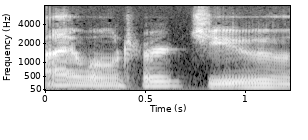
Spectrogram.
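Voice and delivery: cutesy little voice, high-pitched, slow, drawn out. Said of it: "she's got like this cute little voice".

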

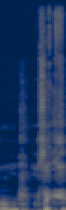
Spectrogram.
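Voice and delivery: put-on Japanese accent. Teasing the other speaker by repeating his word in a mock japanese accent. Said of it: "you went".

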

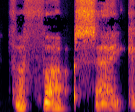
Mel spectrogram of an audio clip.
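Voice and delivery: quiet muttered remark. Retelling what he said to the friend assisting him on a photo job: muttered under breath. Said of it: "very quietly under my breath in the corner".

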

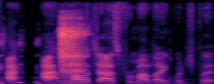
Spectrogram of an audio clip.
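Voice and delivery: shrill voice pushed way up and loud. Quoting a coach's apology at a press conference: Mack Brown impression. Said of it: "Ryan Nanni finds the best octave".

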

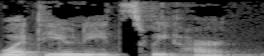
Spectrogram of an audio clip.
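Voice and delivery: tender, soothing tone. Showing a question to ask yourself when hurt: soothing voice, like to a small child. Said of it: "just like you're talking to a cute four-year-old".

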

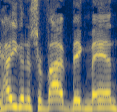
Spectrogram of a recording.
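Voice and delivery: ordinary talk

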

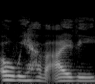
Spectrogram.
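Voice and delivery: put-on, slow Eastern European accent. Recounting a scene where a guy calls, in an eastern european accent. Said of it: "he's got this Eastern European accent".

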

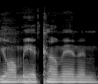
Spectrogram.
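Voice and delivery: put-on heavy overdone southern country twang. Speaker acting out a family member's words, overdone Southern country twang. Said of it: "that was a little too much twang".

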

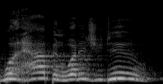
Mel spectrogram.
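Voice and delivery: acted exasperated, upset, frustrated and demanding tone. Retelling a question to a child who knocked his sister over: retelling own frustrated question. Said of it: "I look at Emerson frustrated".

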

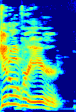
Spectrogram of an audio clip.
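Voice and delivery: mock held-back villain yell. Retelling the moment Scorpix yells: imitating Scorpix yelling. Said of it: "the moment that Scorpix yells".

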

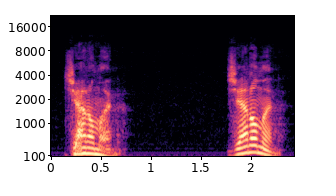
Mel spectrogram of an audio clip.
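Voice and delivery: deeply moved, breathy half-whisper full of pathos. Retelling the conductor addressing his orchestra after an ovation, half-whispering with pathos. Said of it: "he whispered with great Pathos".

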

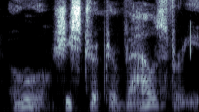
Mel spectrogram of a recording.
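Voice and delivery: sexy purr, very low and hushed. Retelling Dan's line about the nun, mock-sexy Dan voice. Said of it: "in his sexy voice is like".

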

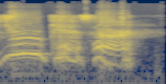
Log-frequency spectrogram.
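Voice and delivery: mock shrill, very high shrieking yell. Telling how a woman in a theater yelled at her dad: imitating a woman yelling. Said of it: "some woman yelled at my dad".

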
